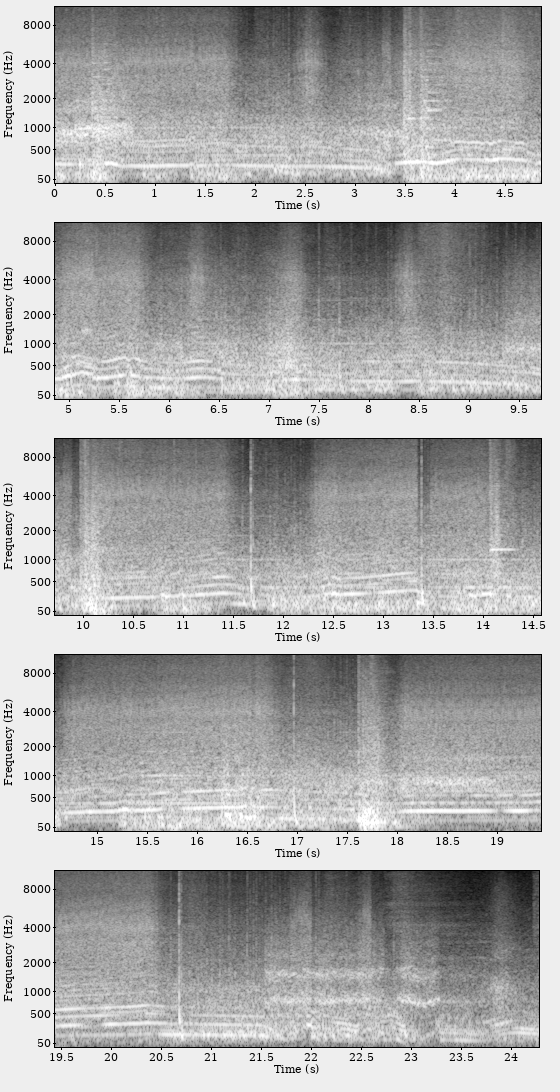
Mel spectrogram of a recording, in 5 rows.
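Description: Porsche GT2 RS in Forza Horizon 4, its engine revving hard through a long racing run with shifting pitch, gear changes and brief tire squeals, continuous and loud throughout.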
